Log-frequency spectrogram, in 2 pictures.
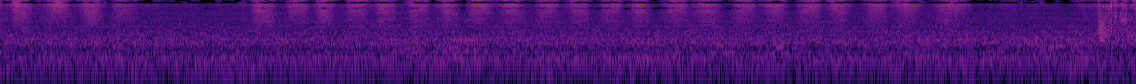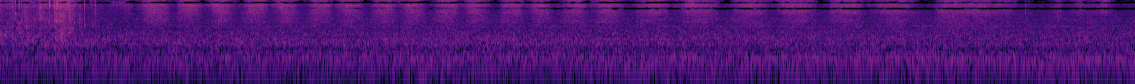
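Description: A wet sponge is rubbed in repeated strokes along an unfired clay casting, smoothing its surface. About eight seconds in the sponge is dunked and rinsed in a bucket of muddy water. It all sits over a steady low background hum.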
